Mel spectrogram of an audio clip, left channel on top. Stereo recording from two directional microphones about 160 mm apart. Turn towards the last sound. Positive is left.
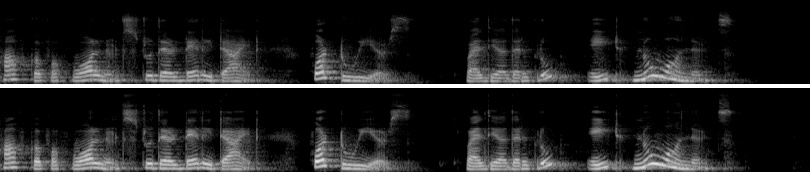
turn(degrees=-20)  # may be behind; listen again after turning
